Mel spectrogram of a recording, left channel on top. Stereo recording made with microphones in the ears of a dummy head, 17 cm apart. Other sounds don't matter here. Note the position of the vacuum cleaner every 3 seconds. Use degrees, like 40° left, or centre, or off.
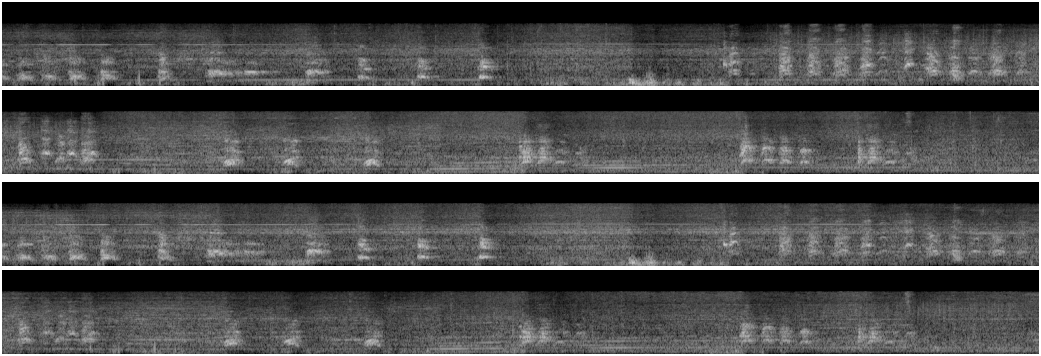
60° right, 60° right, 60° right, 50° right, 20° left, 10° right, 50° right.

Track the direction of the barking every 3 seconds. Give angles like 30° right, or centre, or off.
40° right, 30° right, centre, 40° left, 50° left, 50° left, 50° left.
